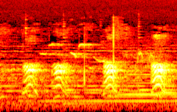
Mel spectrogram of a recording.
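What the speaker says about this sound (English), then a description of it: "The dog's still at it again." Dog at a desert camp in Wadi Rum barking four times in a quick rhythm, faint and somewhat distant over a quiet background hum.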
